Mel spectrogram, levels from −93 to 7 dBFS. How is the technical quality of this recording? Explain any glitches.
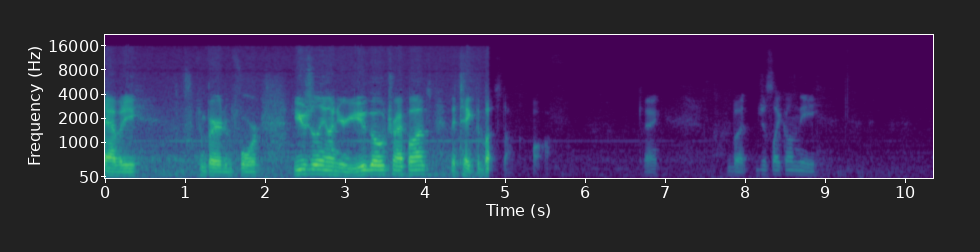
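The recording has one clear fault. At 4.80 s the sound abruptly drops to a faint residue about 25 dB down, staying until the end: an audio dropout, likely a lost signal with the path still live.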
